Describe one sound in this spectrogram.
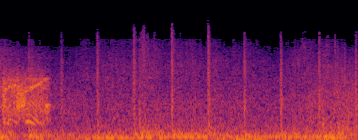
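Rapid gunfire clatters against metal.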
